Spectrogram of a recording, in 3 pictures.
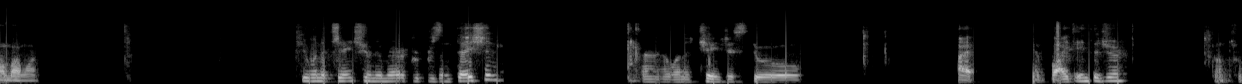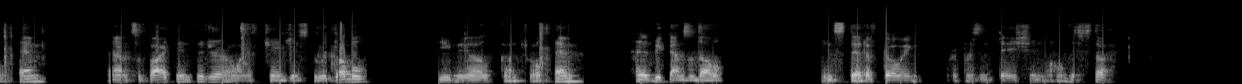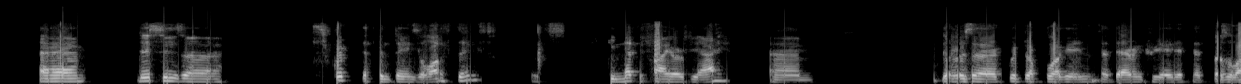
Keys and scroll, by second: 28.1 ctrl+space, 29.6 ctrl+a.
